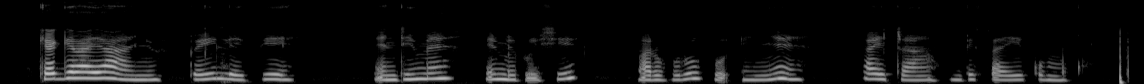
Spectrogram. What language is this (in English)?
Masai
